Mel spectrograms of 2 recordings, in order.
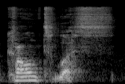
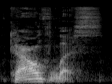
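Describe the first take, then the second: First: The T is clearly and fully released. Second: The T is weakened to a brief stop. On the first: "イギリスだと … しっかりT、音をね、出したがります" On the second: "アメリカ人が発音するとT の音が弱まりますので、count、こうやってって詰まるだけで"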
